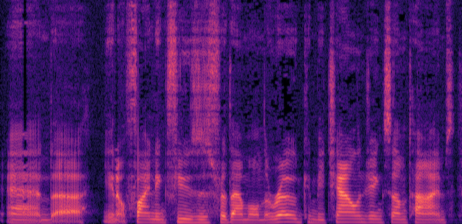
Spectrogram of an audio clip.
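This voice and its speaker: A man hosting a casual walkthrough of a vehicle build in an indoor workshop, explaining things in a relaxed way with frequent filler sounds, recorded on the handheld camera he films with. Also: fairly high pitch, normal speed, gravelly. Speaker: car builder and channel host.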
